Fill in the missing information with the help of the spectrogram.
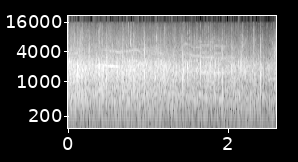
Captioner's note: applause and cheering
